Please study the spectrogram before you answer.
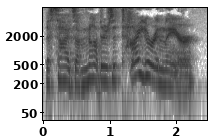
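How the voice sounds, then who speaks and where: A woman's voice: fairly high pitch, animated, normal speed, gravelly. A woman voicing a timid, weepy young schoolboy in a dramatic story reading, speaking urgently and stammering. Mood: anxious. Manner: urgent, stammering, repeating himself.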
